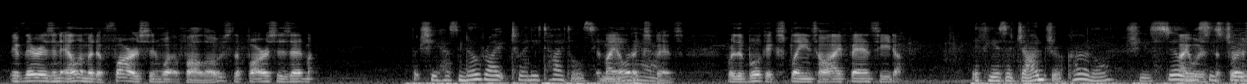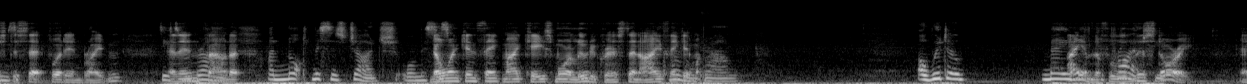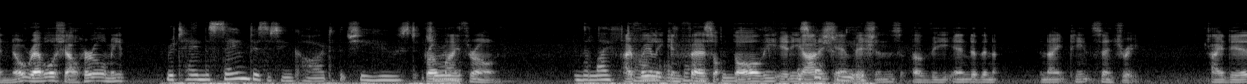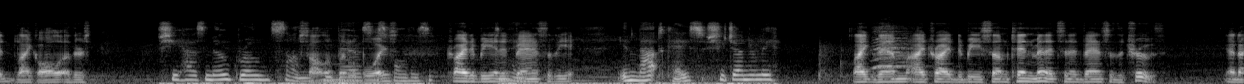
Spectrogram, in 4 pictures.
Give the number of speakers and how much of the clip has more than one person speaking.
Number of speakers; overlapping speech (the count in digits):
2, about 19%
